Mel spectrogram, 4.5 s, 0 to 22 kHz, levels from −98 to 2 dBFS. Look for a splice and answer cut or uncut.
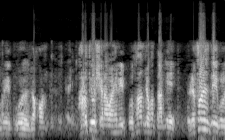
uncut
